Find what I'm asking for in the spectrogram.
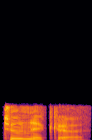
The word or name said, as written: tunica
